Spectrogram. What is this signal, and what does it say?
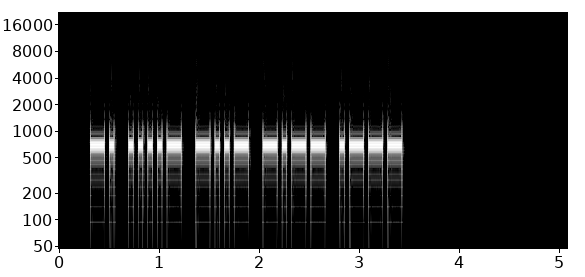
Morse code, heard as a keyed tone, about 25 wpm, 700 Hz. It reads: N4XYJ
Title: USA Call Signs - 5 Characters - 25wpm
